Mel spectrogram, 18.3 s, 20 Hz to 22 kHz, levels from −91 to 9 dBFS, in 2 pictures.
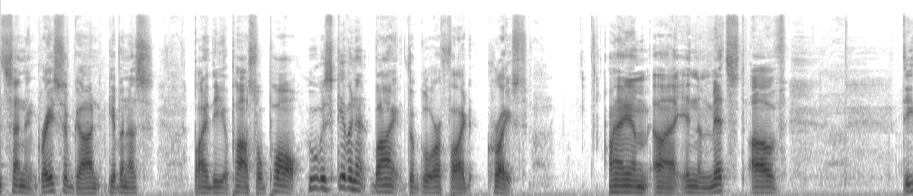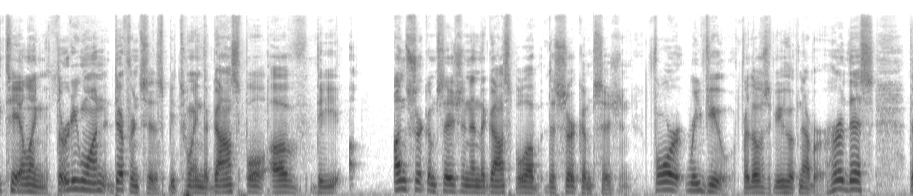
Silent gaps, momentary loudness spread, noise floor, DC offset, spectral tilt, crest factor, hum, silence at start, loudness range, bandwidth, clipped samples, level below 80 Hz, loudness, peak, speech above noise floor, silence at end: none; 9 LU; -55 dBFS; under 0.1%; -5 dB/octave; 20 dB; none; 0 s; 2 LU; 16 kHz; under 0.1%; -46 dBFS; -23 LUFS; -4 dBFS; 32 dB; 0 s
